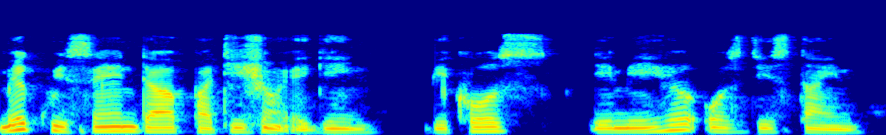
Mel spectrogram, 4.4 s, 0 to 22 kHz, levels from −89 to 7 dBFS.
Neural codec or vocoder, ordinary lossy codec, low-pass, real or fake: none; none; none; real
